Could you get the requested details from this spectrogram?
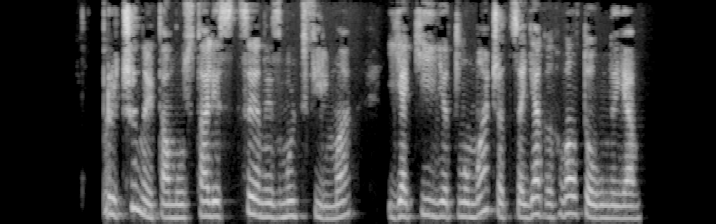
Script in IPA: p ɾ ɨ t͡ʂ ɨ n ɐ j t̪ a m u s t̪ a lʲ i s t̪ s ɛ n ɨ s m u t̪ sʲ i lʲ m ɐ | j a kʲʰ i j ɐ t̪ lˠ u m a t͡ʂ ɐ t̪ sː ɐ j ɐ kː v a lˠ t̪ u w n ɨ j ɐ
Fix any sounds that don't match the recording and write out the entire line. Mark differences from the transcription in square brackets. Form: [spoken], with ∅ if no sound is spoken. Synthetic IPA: p ɾ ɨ t͡ʂ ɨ n ɐ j t̪ a m u s t̪ a lʲ i s t̪ s ɛ n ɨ [z] m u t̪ [fʲ] i lʲ m ɐ | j a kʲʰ i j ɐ t̪ lˠ u m a t͡ʂ ɐ t̪ sː ɐ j ɐ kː v a lˠ t̪ [ɔ] w n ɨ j ɐ

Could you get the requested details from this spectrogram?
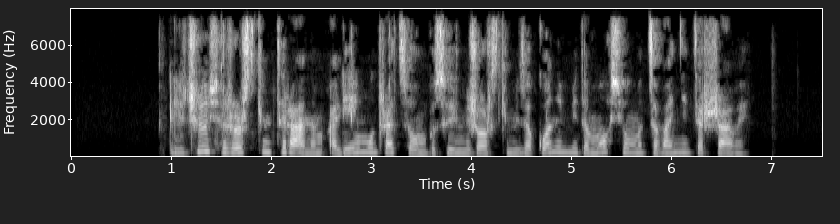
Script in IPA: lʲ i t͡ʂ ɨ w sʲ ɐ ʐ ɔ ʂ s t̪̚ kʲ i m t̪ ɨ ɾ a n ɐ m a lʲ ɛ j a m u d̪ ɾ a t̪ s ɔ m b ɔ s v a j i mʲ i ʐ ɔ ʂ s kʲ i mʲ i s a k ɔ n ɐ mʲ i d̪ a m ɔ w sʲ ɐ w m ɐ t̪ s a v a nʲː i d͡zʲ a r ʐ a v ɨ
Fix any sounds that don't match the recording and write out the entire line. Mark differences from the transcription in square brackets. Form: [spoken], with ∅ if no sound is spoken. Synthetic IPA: lʲ i t͡ʂ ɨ w sʲ ɐ ʐ ɔ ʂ s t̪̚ kʲ i m t̪ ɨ ɾ a n ɐ m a lʲ ɛ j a m u d̪ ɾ a t̪ s ɔ m b ɔ s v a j i mʲ i ʐ ɔ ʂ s kʲ i mʲ i [z] a k ɔ n ɐ mʲ i d̪ a m ɔ w sʲ ɐ w m ɐ t̪ s a v a nʲː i d͡zʲ a r ʐ a v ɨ

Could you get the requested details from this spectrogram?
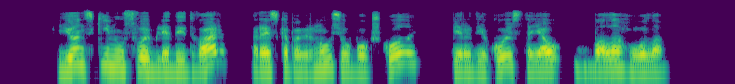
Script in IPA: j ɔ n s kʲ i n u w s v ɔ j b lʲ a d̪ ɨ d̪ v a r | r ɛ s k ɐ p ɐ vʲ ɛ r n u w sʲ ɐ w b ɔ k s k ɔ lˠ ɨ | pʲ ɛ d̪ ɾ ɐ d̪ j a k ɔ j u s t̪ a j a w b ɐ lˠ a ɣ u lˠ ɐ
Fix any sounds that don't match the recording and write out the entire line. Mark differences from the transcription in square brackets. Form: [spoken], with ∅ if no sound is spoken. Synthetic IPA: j ɔ n s kʲ i n u w s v ɔ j b lʲ a d̪ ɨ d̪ v a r | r ɛ s k ɐ p ɐ vʲ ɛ r n u w sʲ ɐ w b ɔ k [ʂ] k ɔ lˠ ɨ | pʲ ɛ [∅] ɾ ɐ d̪ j a k ɔ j u s t̪ a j a w b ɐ lˠ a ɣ [ɔ] lˠ ɐ

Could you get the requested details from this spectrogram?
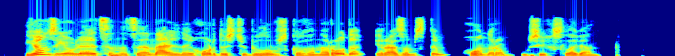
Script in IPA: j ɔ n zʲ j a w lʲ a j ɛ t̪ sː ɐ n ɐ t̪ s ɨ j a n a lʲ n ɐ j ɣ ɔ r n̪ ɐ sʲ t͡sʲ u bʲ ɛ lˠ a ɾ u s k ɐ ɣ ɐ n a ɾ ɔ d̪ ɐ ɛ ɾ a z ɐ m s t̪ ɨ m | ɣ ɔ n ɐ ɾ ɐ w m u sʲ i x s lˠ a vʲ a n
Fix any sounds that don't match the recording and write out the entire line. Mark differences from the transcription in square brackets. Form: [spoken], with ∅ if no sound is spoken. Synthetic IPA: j ɔ n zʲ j a w lʲ a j ɛ t̪ sː ɐ n ɐ t̪ s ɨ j a n a lʲ n ɐ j ɣ ɔ r [d̪] ɐ sʲ t͡sʲ u bʲ ɛ lˠ a ɾ u s k ɐ ɣ ɐ n a ɾ ɔ d̪ ɐ [i] ɾ a z ɐ m s t̪ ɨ m | ɣ ɔ n ɐ ɾ ɐ [∅] m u sʲ i x s lˠ a vʲ a n

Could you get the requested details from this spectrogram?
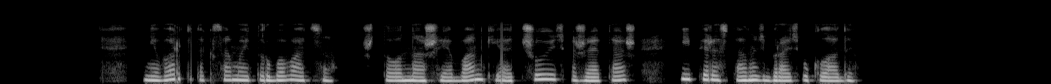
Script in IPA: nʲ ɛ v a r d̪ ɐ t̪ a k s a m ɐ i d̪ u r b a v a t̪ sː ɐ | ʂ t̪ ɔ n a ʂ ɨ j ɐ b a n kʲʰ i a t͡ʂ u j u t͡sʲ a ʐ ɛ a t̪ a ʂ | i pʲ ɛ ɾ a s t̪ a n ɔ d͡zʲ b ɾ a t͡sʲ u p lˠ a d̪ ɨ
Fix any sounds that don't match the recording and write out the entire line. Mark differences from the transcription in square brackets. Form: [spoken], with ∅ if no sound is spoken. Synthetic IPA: nʲ ɛ v a r [t̪] ɐ t̪ a k s a m ɐ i [t̪] u r b a v a t̪ sː ɐ | ʂ t̪ ɔ n a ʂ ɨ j ɐ b a n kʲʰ i a t͡ʂ u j u t͡sʲ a ʐ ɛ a t̪ a ʂ | i pʲ ɛ ɾ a s t̪ a n [u] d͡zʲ b ɾ a t͡sʲ u [k] lˠ a d̪ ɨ

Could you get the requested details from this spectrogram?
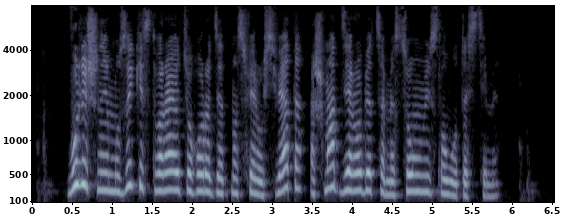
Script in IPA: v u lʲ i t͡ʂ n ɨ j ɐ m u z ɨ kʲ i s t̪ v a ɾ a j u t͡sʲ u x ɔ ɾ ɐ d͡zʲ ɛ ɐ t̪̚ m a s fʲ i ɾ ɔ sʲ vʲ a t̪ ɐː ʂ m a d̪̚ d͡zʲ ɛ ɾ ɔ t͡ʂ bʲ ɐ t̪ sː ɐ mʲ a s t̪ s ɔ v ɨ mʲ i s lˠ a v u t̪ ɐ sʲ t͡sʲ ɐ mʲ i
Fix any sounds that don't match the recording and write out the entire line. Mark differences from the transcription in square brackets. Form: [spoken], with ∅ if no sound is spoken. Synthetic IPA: v u lʲ i t͡ʂ n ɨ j ɐ m u z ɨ kʲ i s t̪ v a ɾ a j u t͡sʲ u [ɣ] ɔ ɾ ɐ d͡zʲ ɛ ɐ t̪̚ m a s fʲ [ɛ] ɾ [u] sʲ vʲ a t̪ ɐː ʂ m a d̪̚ d͡zʲ ɛ ɾ ɔ [∅] bʲ ɐ t̪ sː ɐ mʲ a s t̪ s ɔ v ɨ mʲ i s lˠ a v u t̪ ɐ sʲ t͡sʲ ɐ mʲ i

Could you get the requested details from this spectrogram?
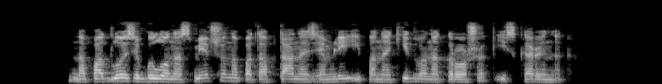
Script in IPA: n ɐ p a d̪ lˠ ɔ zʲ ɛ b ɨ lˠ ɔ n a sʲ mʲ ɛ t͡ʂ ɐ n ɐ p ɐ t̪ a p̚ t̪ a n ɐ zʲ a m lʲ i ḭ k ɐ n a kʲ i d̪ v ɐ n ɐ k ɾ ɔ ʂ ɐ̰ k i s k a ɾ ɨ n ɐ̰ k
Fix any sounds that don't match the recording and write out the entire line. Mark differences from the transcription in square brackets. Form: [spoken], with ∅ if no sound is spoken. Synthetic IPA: n ɐ p a d̪ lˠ ɔ zʲ ɛ b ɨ lˠ ɔ n a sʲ mʲ ɛ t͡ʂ ɐ n ɐ p ɐ t̪ a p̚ t̪ a n ɐ zʲ a m lʲ i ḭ [p] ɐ n a kʲ i d̪ v ɐ n ɐ k ɾ ɔ ʂ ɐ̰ k i s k a ɾ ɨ n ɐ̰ k

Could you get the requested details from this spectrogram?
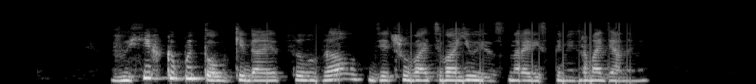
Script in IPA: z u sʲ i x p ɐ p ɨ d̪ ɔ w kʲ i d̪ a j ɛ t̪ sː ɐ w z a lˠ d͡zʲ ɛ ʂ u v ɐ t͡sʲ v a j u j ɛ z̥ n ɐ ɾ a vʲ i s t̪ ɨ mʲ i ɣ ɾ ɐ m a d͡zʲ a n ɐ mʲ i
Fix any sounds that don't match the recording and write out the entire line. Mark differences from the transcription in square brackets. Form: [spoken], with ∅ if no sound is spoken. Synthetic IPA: z u sʲ i x [k] ɐ p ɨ [t̪] ɔ w kʲ i d̪ a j ɛ t̪ sː ɐ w z a lˠ d͡zʲ ɛ [t͡ʂ] u v [a] t͡sʲ v a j u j ɛ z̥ n ɐ ɾ a vʲ i s t̪ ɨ mʲ i ɣ ɾ ɐ m a d͡zʲ a n ɐ mʲ i

